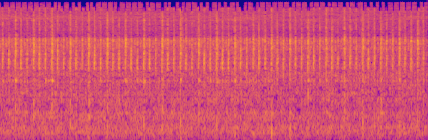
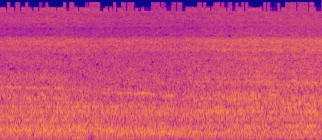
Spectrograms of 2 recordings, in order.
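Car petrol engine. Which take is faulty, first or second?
first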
